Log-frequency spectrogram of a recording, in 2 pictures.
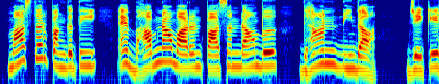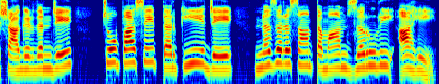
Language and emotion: Sindhi, neutral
